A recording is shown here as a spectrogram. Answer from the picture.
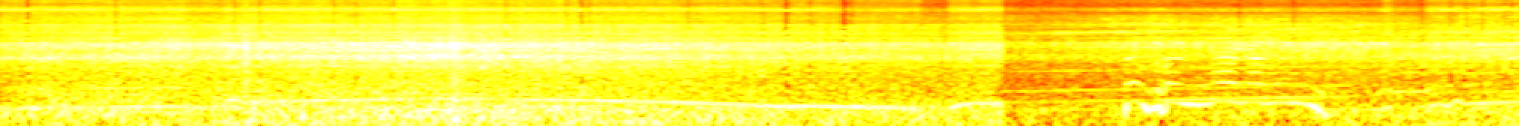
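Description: Motorcycle engine running at road speed under heavy wind rush on a camera mounted on the bike. The engine note sinks slowly over the first few seconds, and the sound drops suddenly about two-thirds of the way in.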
